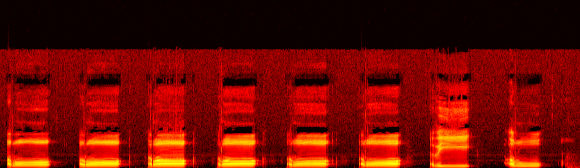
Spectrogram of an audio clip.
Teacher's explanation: ujung lidahnya dia nggak nempel ke langit-langit, bentuknya seperti V, karena yang nempelnya punggung lidahnya. Ru, ru, ru, ru, ro, ro, ro, ro, ri, ru. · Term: huruf ro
